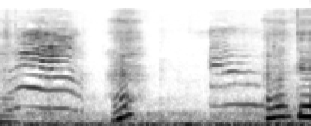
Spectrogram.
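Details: Rescued kitten, one of four, indoors and watching a cockroach on a wall, gives short rising-and-falling harmonic meows, two main cries about a second apart, with a woman speaking softly nearby.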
